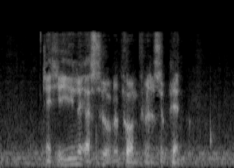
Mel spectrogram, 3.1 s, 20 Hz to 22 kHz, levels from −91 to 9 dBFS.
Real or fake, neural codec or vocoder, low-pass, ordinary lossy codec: fake; codec, 24 kHz, 3 kbps, HILCodec; 9.9 kHz; MP3, 64 kbps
